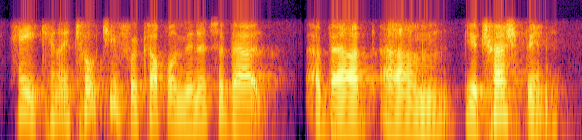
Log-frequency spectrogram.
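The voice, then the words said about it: Open, calm, non-angry tone. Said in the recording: “You can hear that I'm open. I'm not angry. Uh, there's something in the tone.”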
